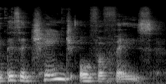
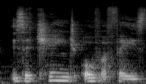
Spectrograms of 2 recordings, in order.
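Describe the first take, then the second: First: Louder, hitting CHANGEOVER; loud emphasis on changeover; stressed phrase. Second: Said in the usual way. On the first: Shown as a demonstration. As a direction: punch the word changeover. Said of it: "stress the key phrase". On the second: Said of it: "repeated plainly".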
